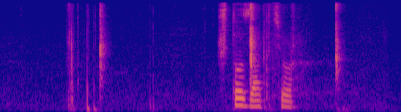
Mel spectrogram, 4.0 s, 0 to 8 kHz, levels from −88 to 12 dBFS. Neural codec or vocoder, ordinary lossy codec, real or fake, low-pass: none; none; real; 7.2 kHz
